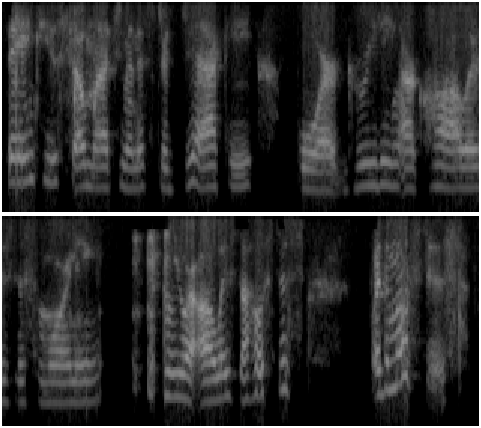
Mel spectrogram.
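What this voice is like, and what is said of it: Slightly hoarse voice. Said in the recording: “I must apologize for my voice this morning ... just getting over a cold, and so my voice is a little hoarse. ... if I have to cough”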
